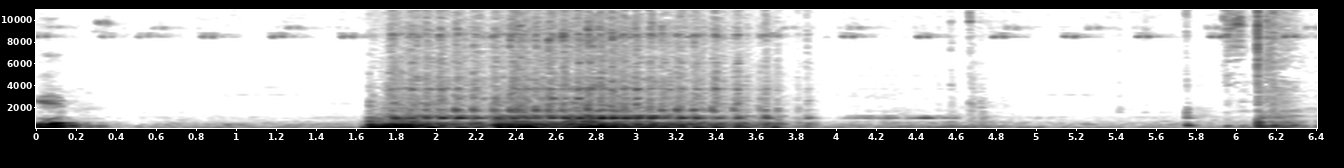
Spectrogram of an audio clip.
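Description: Domestic sewing machine stitching a straight seam through blouse fabric and lining, running for about two seconds from near two seconds in, then dying away.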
